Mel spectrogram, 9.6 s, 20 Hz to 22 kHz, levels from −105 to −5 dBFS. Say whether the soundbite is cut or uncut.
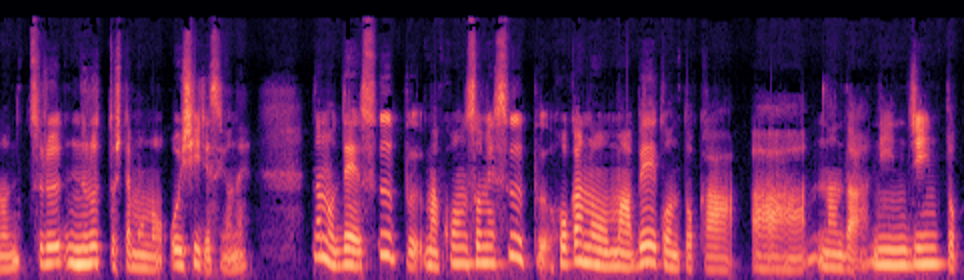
uncut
